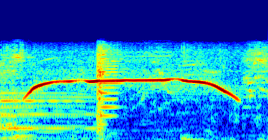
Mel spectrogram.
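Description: A person's loud whistle of approval as the song ends: one long note that swoops up, holds steady and then falls away, over the last acoustic guitar chord dying out. A single knock sounds partway through.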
